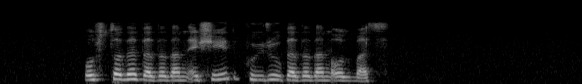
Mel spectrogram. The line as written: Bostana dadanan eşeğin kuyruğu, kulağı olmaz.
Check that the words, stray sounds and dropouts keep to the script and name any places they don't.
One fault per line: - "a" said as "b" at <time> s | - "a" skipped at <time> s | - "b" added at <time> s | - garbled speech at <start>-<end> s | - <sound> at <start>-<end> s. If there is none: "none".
- "kulağı" said as "dadanan" at 2.9 s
